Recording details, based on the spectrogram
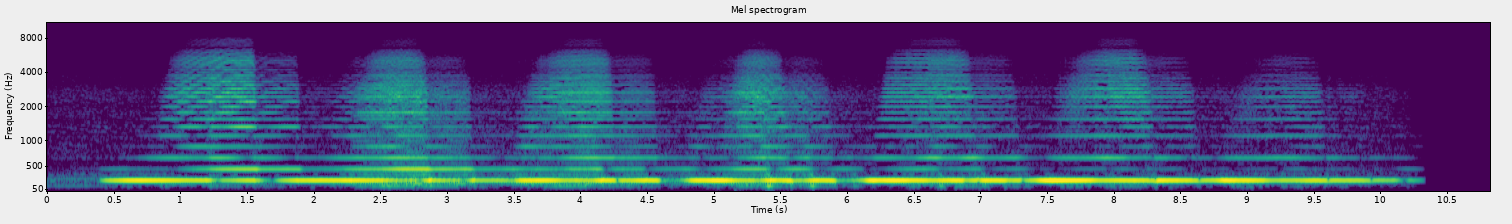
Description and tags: Guitar swell 1
Guitar swell using a pod xt and a tokai strat and the volume control.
